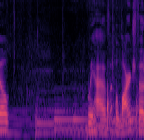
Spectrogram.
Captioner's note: paper rustling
